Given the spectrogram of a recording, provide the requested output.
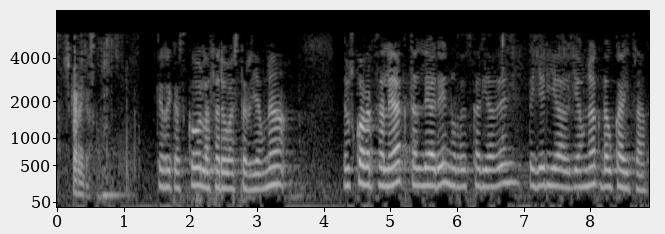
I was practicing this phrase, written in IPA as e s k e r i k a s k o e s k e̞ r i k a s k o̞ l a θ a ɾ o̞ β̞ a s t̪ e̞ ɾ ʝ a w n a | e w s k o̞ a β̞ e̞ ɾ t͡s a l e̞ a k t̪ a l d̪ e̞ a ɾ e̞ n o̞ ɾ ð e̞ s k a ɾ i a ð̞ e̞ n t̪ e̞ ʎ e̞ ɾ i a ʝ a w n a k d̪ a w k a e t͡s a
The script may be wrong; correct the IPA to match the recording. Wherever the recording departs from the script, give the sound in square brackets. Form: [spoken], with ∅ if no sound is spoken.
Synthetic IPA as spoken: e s k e r i k a s k o e s k e̞ r i k a s k o̞ l a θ a ɾ o̞ β̞ a s t̪ e̞ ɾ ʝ a w n a | e w s k o̞ a β̞ e̞ ɾ t͡s a l e̞ a k t̪ a l d̪ e̞ a ɾ e̞ n o̞ ɾ ð e̞ s k a ɾ i a ð̞ e̞ n t̪ e̞ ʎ e̞ ɾ i a ʝ a w n a k d̪ a w k a [i] t͡s a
